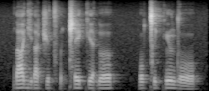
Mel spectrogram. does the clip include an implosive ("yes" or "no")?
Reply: yes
